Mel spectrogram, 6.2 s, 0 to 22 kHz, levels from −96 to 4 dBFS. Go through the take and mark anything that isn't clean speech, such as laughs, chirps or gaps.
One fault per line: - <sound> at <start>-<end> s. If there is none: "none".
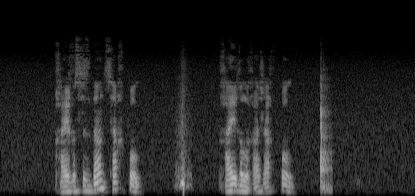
- whoosh at 2.6-2.9 s
- thud at 4.8-5.0 s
